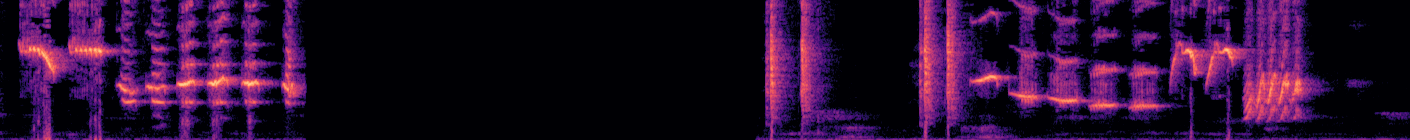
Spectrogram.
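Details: Lure song of a Bali brown-chested jungle flycatcher meant to make the bird sing: a burst of fast high chirps, a long silence, then sharp clicks, rising whistles and a buzzy ending note.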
